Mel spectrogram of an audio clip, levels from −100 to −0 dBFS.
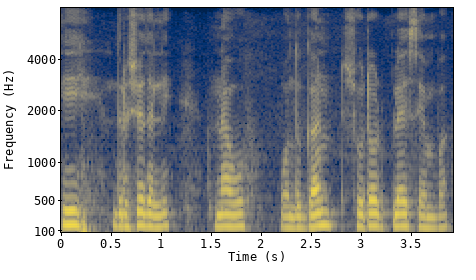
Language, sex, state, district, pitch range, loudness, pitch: Kannada, male, Karnataka, Koppal, 155-170 Hz, -16 LUFS, 160 Hz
